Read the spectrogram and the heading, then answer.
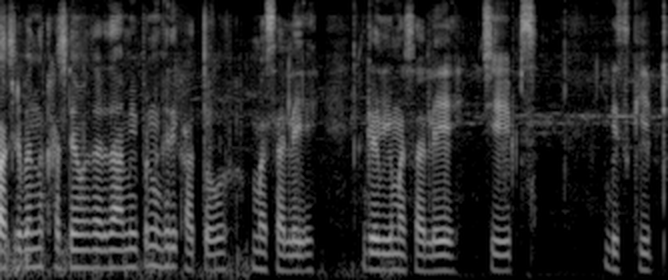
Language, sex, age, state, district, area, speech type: Marathi, male, 18-30, Maharashtra, Hingoli, urban, spontaneous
